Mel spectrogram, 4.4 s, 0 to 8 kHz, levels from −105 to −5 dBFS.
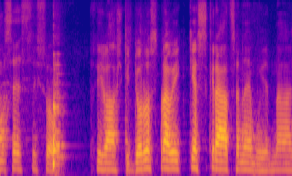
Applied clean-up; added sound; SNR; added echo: neural mask model RNNoise.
